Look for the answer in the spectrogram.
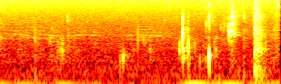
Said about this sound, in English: Let me take a sip.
